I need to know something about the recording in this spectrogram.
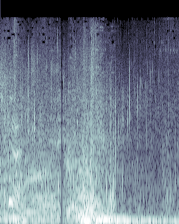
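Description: A loud burst of flame roars close by.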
